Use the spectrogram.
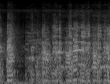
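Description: A flock of ducks calling during morning feeding, loud close honking and quacking cries overlapping in quick bursts with no pauses between them.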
